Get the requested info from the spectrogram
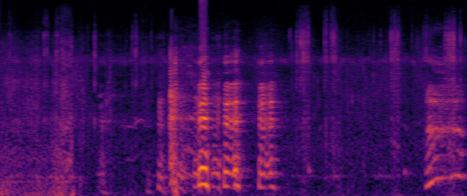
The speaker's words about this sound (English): I'm crumpling a napkin.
